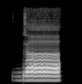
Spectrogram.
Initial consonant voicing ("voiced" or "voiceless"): voiced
